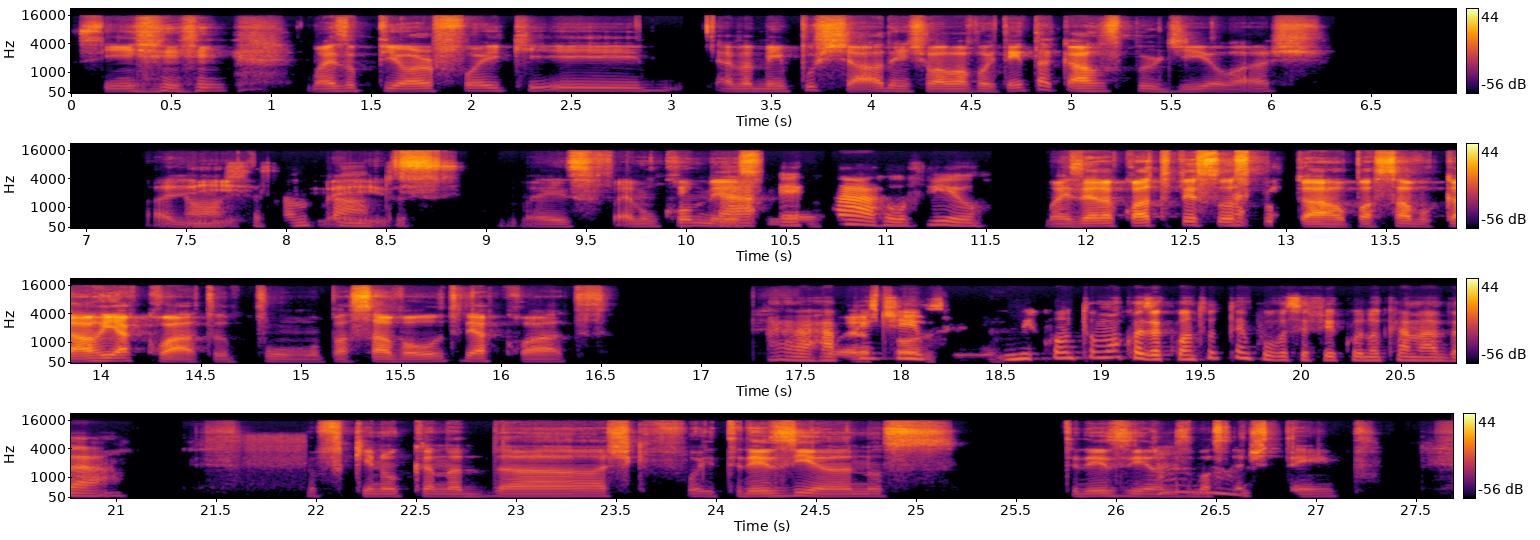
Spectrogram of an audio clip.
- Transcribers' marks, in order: unintelligible speech; gasp
- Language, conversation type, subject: Portuguese, podcast, Como foi o momento em que você se orgulhou da sua trajetória?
